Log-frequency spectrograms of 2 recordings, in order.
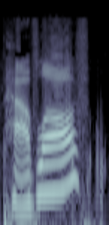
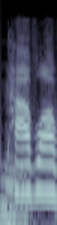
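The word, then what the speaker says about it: Pavlove: then a song called Pavlov um which Pavlov I never know how to say it cuz it's pav love with an e at the end oh pav I like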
